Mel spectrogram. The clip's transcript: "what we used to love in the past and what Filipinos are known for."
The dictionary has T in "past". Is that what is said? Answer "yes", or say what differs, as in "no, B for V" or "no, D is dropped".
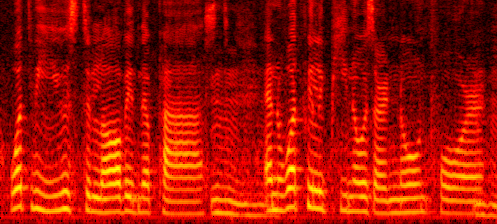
yes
